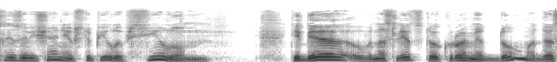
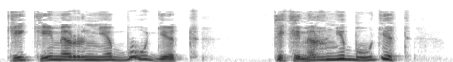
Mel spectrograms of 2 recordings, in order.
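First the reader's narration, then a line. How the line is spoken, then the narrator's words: Loud hoarse rasp. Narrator (Russian): прохрипел домовик так же громко, как и дядя Вернон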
